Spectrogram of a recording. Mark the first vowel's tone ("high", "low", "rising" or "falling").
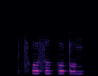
high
